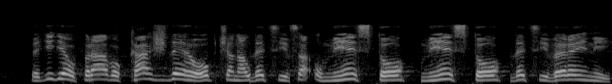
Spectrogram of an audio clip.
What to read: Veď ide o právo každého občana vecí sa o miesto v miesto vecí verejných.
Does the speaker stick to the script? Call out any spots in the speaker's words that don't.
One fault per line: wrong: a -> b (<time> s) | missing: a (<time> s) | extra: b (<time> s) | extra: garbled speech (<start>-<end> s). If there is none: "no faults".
no faults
